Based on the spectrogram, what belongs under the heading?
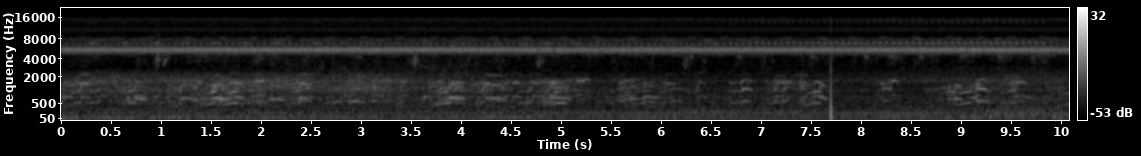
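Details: Migrating Canada geese passing in formation over Rochester, New Hampshire, giving a long stream of overlapping honks, many short rising-falling notes from numerous birds at once, against low background rumble and a constant high whine.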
